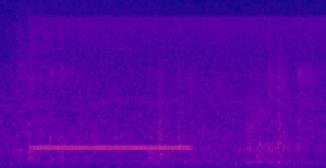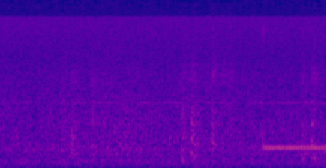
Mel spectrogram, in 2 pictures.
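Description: An outgoing phone call, made by someone sitting on a delayed train, rings: a steady ringback tone sounds twice, long tones separated by a few seconds of pause, over a constant rumbling background noise with no one speaking.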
